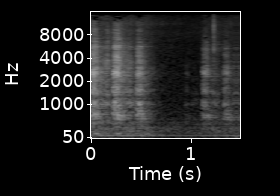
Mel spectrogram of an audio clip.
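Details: Bichon Frise show dog indoors on 05.07.2016, doing tricks on command such as sitting, giving a paw and turning; three quick breathy panting bursts, a pause, then two more, over a faint steady low hum.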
